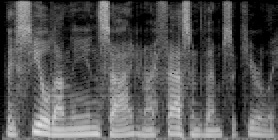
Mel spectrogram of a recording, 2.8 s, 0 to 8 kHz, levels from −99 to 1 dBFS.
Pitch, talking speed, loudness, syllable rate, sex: 120 Hz, 215 wpm, -20 LUFS, 6.7 syllables/s, male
